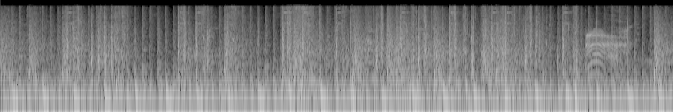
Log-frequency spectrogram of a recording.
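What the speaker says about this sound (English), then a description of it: "She's shooting!" Dense in-game gunfire from the police video game The Precinct: rapid overlapping shots and bursts, loud and close, running unbroken for ten seconds with a brief voice and chaotic effects mixed in.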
